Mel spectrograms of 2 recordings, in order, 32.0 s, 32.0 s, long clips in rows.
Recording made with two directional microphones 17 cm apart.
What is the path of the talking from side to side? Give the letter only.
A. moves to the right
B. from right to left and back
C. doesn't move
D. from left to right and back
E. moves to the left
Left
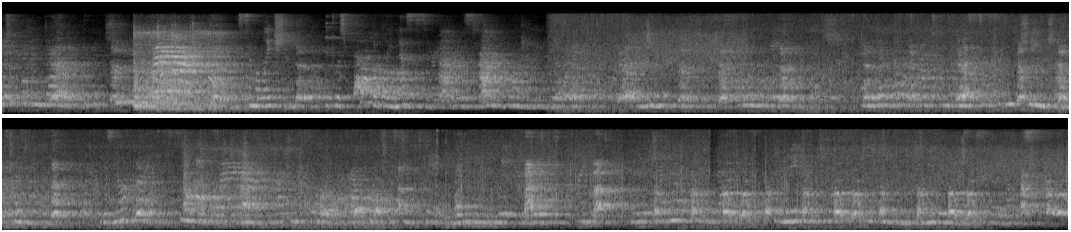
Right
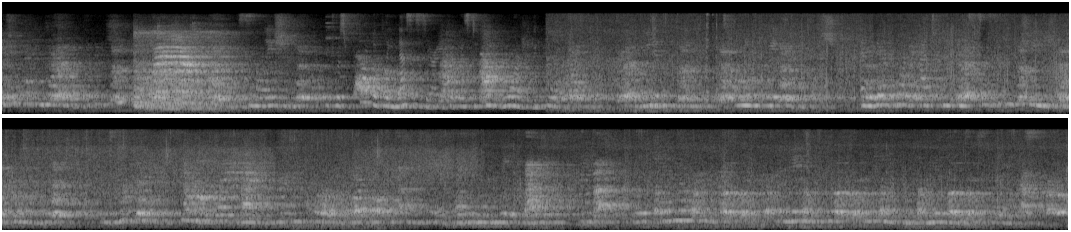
D.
